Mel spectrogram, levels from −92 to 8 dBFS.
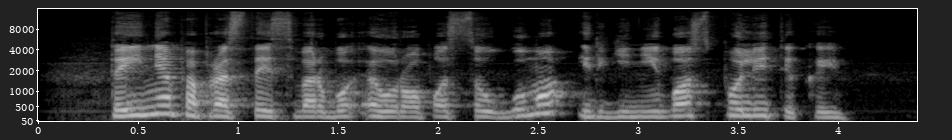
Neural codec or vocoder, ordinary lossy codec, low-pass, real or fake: vocoder, 44.1 kHz, 128 mel bands every 512 samples, BigVGAN v2; MP3, 96 kbps; 14.4 kHz; fake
